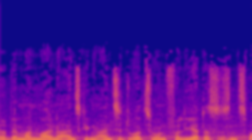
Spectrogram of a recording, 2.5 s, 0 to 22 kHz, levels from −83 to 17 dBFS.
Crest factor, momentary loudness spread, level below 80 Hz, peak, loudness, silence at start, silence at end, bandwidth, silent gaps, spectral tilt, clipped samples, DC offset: 14 dB; 4 LU; -48 dBFS; -4 dBFS; -19 LUFS; 0 s; 0 s; 14.5 kHz; none; -5.5 dB/octave; under 0.1%; under 0.1%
